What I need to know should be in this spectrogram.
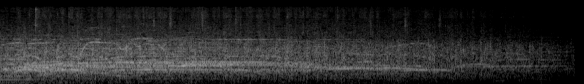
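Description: A large crowd cheers and whistles, slowly fading.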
